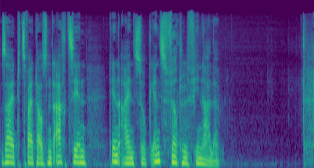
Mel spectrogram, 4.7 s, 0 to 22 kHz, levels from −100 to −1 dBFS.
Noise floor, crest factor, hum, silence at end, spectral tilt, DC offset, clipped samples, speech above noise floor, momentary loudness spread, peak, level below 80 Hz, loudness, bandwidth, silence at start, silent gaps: -69 dBFS; 22 dB; none; 0 s; -5 dB/octave; under 0.1%; under 0.1%; 45 dB; 10 LU; -4 dBFS; -54 dBFS; -24 LUFS; 16.5 kHz; 0 s; none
